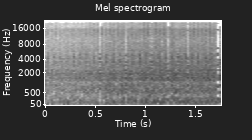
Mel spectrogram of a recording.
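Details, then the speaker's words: Truck at steady idle after fitting a DIY oil catch can with a Harbor Freight inline air filter: continuous hissing suck of air as vacuum pulls the catch-can hose until it collapses; a tube inside the hose is needed. "Okay, I turned it on, and you hear that noise? Look at this, it's collapsed."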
